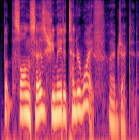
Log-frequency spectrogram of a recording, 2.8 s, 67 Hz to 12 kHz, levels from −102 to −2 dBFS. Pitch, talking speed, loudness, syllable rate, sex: 175 Hz, 235 wpm, -15 LUFS, 5.4 syllables/s, male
